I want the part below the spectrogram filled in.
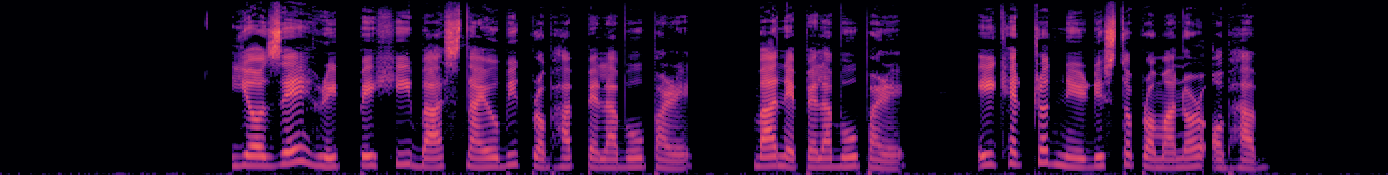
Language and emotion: Assamese, neutral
